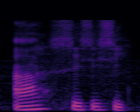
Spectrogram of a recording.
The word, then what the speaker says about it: A3C: Nous, on le prononce ACCC.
